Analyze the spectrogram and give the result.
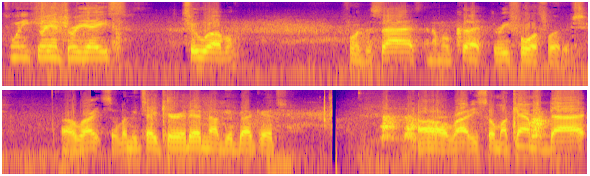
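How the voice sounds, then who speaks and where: Low-voiced man giving casual building tips. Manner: chatty, loose, talks to viewers directly. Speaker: DIY video host. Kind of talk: casual how-to instruction. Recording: distant camera mic with loud outdoor noise.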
